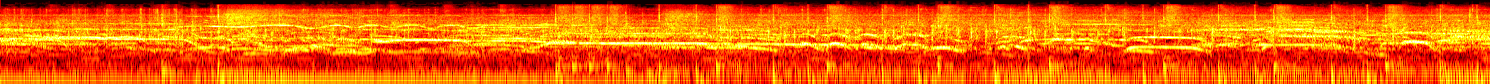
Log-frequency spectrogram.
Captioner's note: crowd cheering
